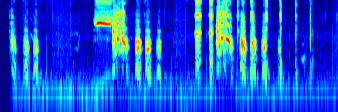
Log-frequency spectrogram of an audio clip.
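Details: Grey francolin calling loudly: harsh, harmonic-rich notes delivered in quick bursts of three to five, each burst clipped and strident, with a brief thin whistle near the middle and a faint low hum beneath.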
